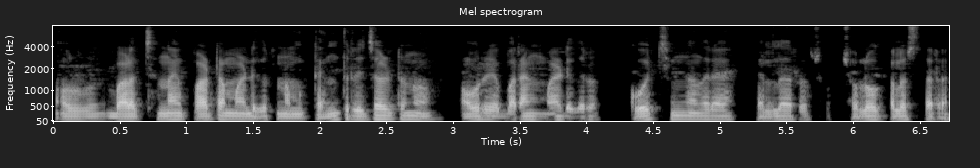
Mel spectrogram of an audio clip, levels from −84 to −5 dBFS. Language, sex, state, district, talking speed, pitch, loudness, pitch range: Kannada, male, Karnataka, Raichur, 80 wpm, 90 Hz, -29 LUFS, 90-95 Hz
